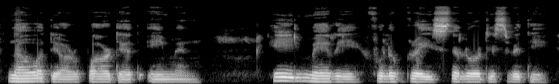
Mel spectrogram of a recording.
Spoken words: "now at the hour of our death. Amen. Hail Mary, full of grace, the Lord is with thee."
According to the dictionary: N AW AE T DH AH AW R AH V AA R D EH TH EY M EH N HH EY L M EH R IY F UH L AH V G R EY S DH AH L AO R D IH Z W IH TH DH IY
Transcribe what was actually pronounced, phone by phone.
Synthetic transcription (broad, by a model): N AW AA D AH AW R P AA R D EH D EY M EH N HH EY L M EH R IY F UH L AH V G R EY S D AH L AO R D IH S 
